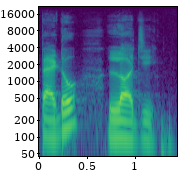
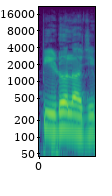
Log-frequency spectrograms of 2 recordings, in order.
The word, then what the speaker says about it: पेडोलॉजी: अध्ययन कराया जाता है, पेडोलॉजी। पेडो से आपको पता चल रहा है, हिंदी में पीडोलॉजी भी लिखा हुआ आता है, लेकिन इसका सही उच्चारण है पेडोलॉजी।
